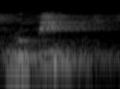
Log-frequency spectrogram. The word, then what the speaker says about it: rupee: First is ru and second is p. Rupee. This is pronounced like rupee.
